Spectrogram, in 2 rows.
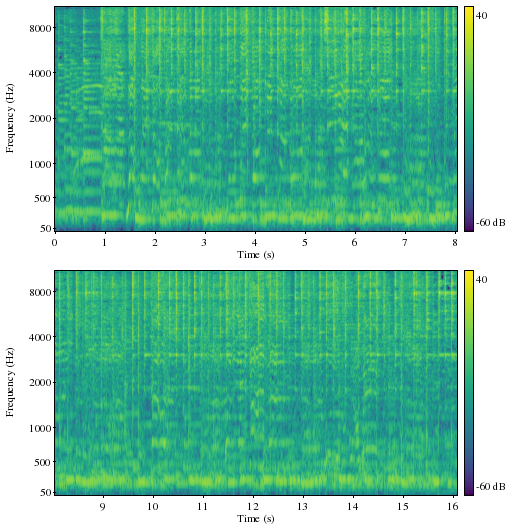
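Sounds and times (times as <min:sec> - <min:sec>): conga drums: 0:00.0 - 0:16.0
live salsa band: 0:00.0 - 0:16.0.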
